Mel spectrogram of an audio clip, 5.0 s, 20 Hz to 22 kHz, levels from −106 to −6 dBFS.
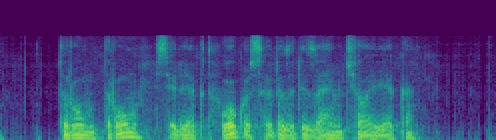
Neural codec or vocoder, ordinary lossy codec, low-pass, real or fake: codec, 16 kHz, 4.8 kbps, FACodec; none; none; fake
